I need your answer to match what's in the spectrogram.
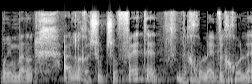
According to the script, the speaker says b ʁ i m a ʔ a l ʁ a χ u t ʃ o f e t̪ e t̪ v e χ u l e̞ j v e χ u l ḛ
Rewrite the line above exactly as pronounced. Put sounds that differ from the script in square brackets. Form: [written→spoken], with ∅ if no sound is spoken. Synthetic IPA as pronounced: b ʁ i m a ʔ a l ʁ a [χ→ʃ] u t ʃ o f e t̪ e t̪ v e χ u l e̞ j v e χ u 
